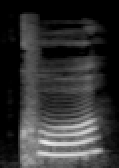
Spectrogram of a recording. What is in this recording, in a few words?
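"kuo", second tone, pinyin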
